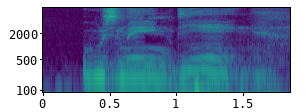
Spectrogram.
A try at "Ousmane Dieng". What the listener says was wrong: His name couldn't have been that hard to say. You have to go, Ousmane. Ousmane Dieng. Okay, you just put in too much emphasis on it.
